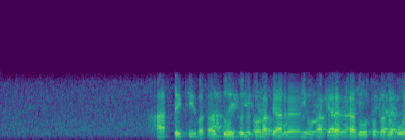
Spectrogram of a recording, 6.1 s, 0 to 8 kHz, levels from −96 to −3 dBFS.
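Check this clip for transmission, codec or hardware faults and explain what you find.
Three faults stand out in the speech: iLBC coding throughout, two bursts of lost iLBC frames, and an echo leak in the second half.

iLBC codec, throughout: this narrowband VoIP codec codes each short frame's excitation on its own and keeps only about 300 Hz to 3.4 kHz, so the speech sounds muffled, slightly rough and synthetic. The plainly audible coding damage fits the 15.2 kbps mode with 20 ms frames.

Lost iLBC frames, 2.42 to 2.65 s and 4.34 to 4.52 s: packets went missing and the decoder filled each gap by repeating the last pitch cycle mixed with noise. The first loss totals 120 ms, scattered over about 200 ms, with the longest run around 70 ms. The second totals 160 ms. Both sound like a briefly held, buzzy vowel, and clean speech returns almost immediately afterwards.

Echo leak, 3.16 s to the end: a delayed copy of the speech trails it by about 0.81 s, only a little quieter than the original. 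The likely cause is a loudspeaker on one side whose echo canceller failed to remove what its microphone picked up, sending it back down the line.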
